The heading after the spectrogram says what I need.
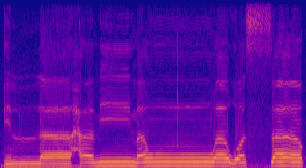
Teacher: Ya, di sini illa ditekan, ada tasydidnya, hamimau kembali idgham bi gunnah. Tanwin dileburkan ke huruf waw dan ditahan, bacaan dengungnya selama 2 harokat.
